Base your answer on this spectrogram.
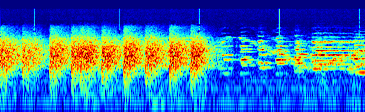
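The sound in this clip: Gunfire in a radio western drama, a rapid volley of many loud, evenly spaced shots that then give way to quieter, ringing tonal sounds.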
